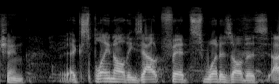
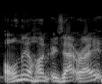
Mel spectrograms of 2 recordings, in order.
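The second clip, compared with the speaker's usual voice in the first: higher-pitched, surprised double-check; 5 semitones higher than usual. Real, not acted. Host reacting to a surprising fact about the smoke, surprised.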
